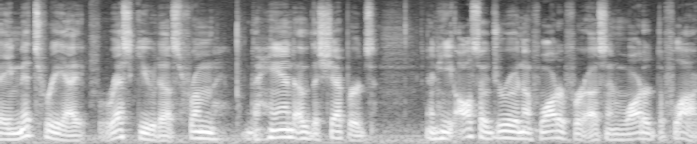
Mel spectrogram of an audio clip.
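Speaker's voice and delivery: ordinary delivery, nothing marked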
